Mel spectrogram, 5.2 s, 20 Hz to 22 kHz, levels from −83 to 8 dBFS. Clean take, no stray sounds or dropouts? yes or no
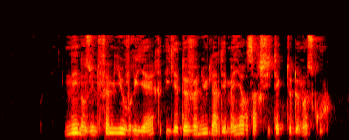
yes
